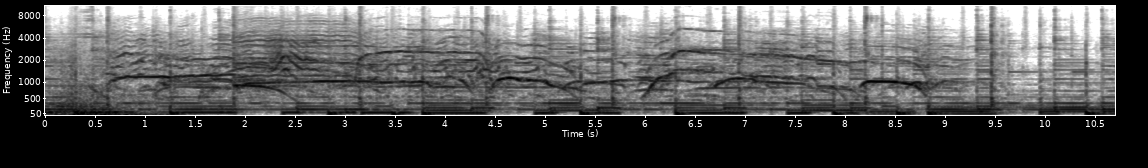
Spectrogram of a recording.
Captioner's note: cheering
